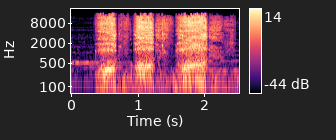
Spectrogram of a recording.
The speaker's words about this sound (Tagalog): Biglang ang lumabas ang gumagapang na sindak. Nakakabingi ang atungal nito.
